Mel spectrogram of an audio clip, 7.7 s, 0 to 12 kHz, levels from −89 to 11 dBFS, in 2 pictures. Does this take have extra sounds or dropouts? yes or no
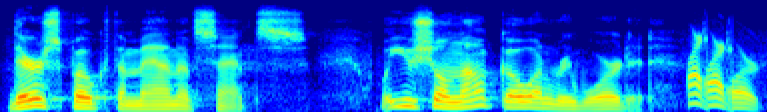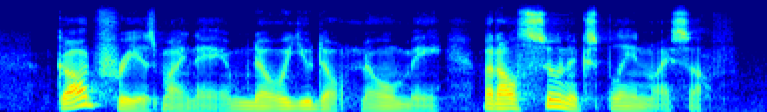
yes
